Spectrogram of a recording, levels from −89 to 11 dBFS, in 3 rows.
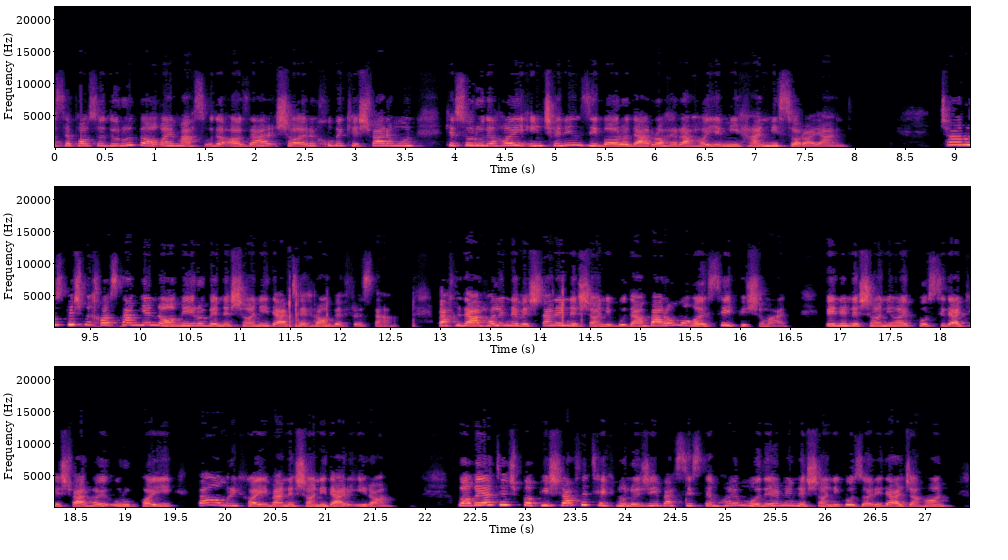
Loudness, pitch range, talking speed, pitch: -23 LUFS, 230-315 Hz, 155 wpm, 270 Hz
